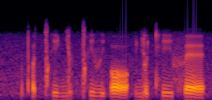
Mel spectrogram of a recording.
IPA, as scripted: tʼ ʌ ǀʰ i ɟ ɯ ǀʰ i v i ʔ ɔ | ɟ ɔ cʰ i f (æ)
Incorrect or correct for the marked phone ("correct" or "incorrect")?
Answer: incorrect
